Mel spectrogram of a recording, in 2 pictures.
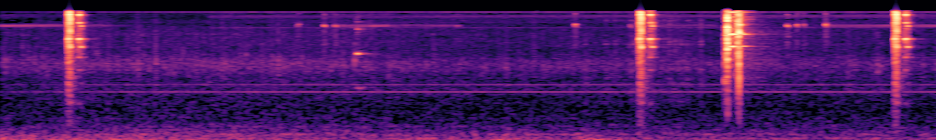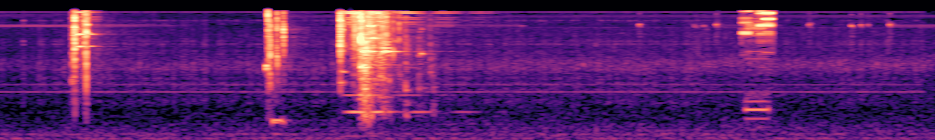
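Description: Short, sharp interface clicks sound every so often.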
